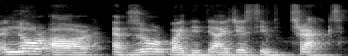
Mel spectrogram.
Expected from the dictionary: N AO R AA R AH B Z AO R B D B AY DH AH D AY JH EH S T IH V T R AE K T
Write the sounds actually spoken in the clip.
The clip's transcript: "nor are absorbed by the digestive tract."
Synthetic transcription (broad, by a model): N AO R AA R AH B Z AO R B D B AY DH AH D AY JH EH S T IH V T R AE K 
